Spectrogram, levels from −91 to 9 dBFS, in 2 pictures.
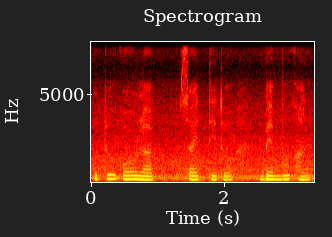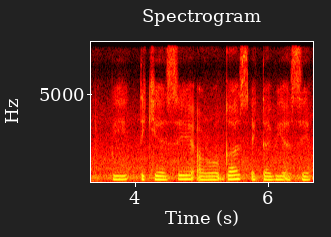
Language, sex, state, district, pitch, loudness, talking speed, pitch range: Nagamese, female, Mizoram, Aizawl, 205 Hz, -18 LUFS, 145 wpm, 200-215 Hz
